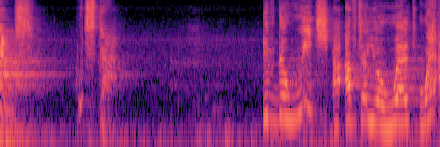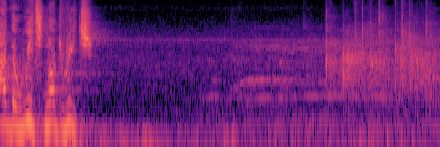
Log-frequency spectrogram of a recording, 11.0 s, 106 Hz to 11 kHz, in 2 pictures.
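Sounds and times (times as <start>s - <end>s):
faint steady hum: 0.0s - 11.0s
audience clapping: 9.5s - 11.0s.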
